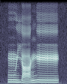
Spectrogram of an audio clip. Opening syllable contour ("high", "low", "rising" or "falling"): high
